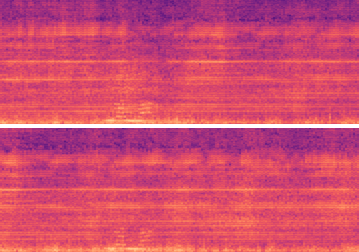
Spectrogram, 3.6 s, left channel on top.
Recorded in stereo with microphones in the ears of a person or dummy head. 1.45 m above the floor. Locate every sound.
1.0 s a child speaking: 85° left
